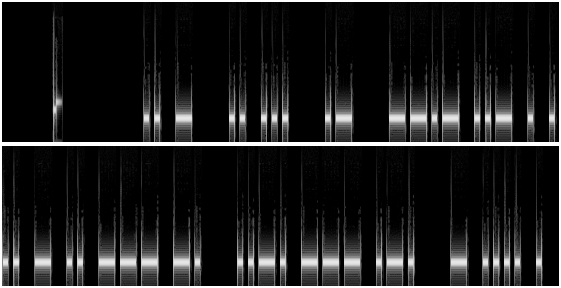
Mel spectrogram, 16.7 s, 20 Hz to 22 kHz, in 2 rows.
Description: Morse code, heard as a keyed tone, about 15 wpm, 700 Hz. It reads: IT IS A QUESTION FOR THE
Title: Sentences from Top 1300 Words 15wpm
